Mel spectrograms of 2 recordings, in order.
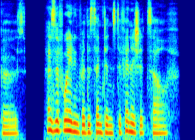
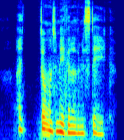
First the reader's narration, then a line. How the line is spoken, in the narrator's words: he adds, softly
